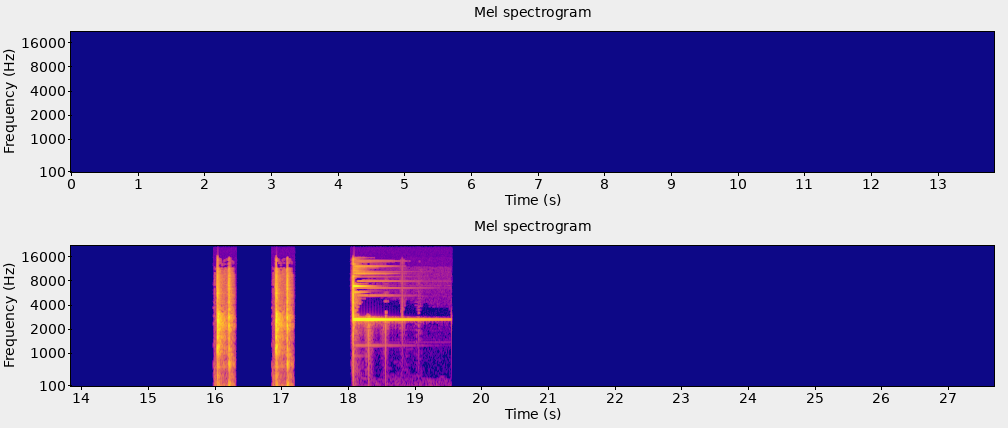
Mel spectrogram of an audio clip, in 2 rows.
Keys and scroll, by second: 0.3 space, 1.6 ctrl+s, 1.8 Up, 2.0 ctrl+s, 2.2 F5, 7.1 ctrl+s, 9.8 Delete, 10.1 ctrl+s, 12.8 End, 13.9 Left, 20.8 ctrl+s, 23.7 space, 24.2 ctrl+e, 24.3 End, 25.6 Left, 27.6 ctrl+s.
